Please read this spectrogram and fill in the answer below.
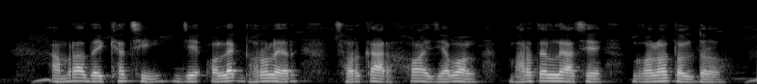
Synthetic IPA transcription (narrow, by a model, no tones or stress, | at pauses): amɾad̪ekʰːat͡ʃʰid͡ʒeʔɔnek̚d̪ʱɔɾɔleɾsɔɾkaɾhɔjd͡ʒebɔnbʱaɾɔt̪elːeat͡ʃʰe | ɡɔlɔt̪ɔlt̪ɔɾɔ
